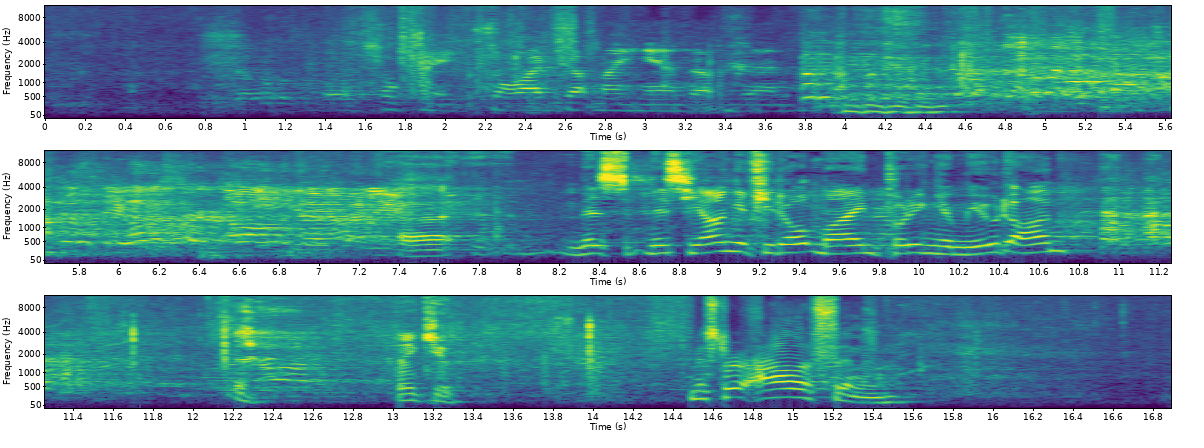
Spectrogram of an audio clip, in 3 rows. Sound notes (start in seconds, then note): 7.8 laughter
